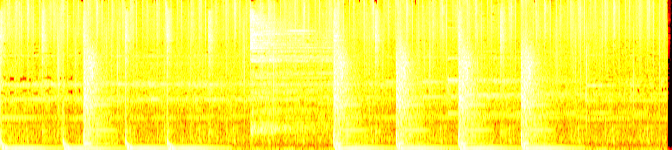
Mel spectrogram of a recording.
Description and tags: big beat, dance, funk, breaks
